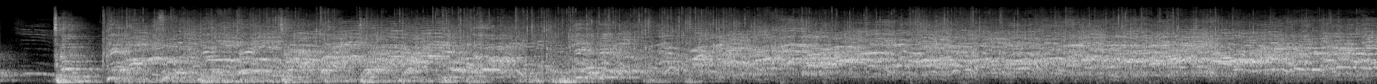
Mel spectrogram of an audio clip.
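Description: A crowd of children cheers and shouts loudly.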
